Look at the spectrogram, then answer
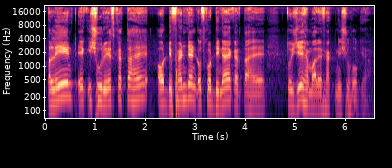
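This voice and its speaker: A man with a Pakistani accent, a lawyer presenting an explanatory lesson in a deliberate, didactic manner, repeating key phrases. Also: fairly high pitch, a bit bright, clear, resonant tone. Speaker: lawyer giving law lessons as channel host. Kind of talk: explanatory lecture.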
